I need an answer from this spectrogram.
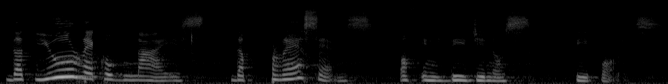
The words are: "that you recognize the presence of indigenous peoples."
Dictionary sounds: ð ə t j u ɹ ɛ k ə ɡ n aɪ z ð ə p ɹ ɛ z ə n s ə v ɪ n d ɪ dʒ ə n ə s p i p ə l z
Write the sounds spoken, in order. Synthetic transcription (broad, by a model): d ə t j u ɹ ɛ k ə ɡ n aɪ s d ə p ɹ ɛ s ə n s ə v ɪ n d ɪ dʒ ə n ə s p i p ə l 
